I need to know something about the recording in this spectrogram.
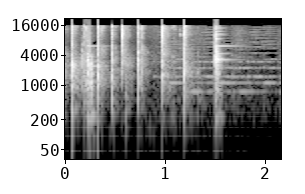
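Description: A small group clapping, quick uneven claps. About a second in, a bell-like ringing tone with several overtones starts, and it fades away near the end.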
